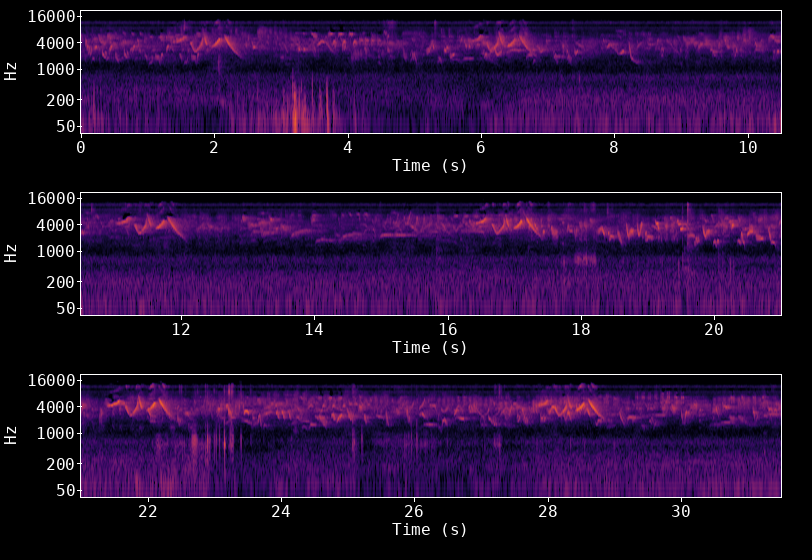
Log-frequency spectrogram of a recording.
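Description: Several birds singing in a marsh, many short chirping phrases overlapping throughout, over a low steady background rumble. A sharp low thump about three seconds in is the loudest sound, with a few smaller low bumps a little past the middle.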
